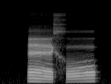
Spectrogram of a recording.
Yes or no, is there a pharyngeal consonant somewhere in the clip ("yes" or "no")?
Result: no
